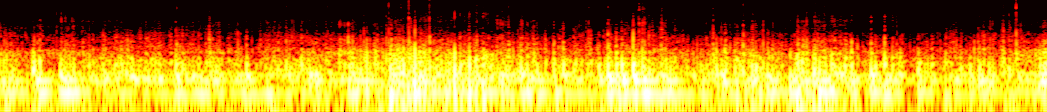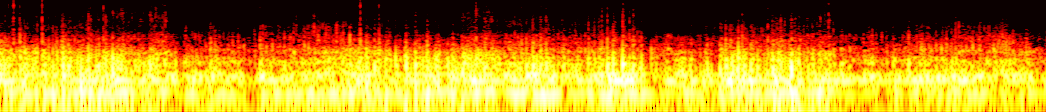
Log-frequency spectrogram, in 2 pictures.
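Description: A black foam windscreen on a microphone is scratched and rubbed with the fingertips and nails of both hands. The result is a dense, continuous low rumble with scratchy crackles and soft thumps running throughout, and almost nothing bright on top.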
